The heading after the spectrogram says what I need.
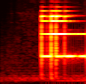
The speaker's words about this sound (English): The bell tinkles as Cytherea enters the shop.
